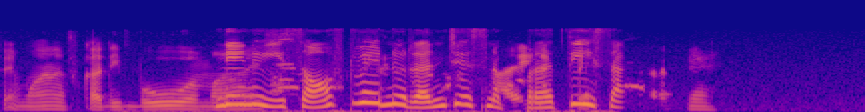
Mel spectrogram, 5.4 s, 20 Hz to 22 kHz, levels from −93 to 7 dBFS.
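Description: It's a speech clip with an echo leak: a faint delayed copy of the speech, about 15 to 25 dB down and trailing by 319 ms, surfaces at 1.67–1.89, 2.08–2.17, 2.40–2.44, 2.76–2.81 and 3.93–4.02 s. That's likely a far-end speakerphone whose echo canceller let some of its pickup slip back. From 2.70 to 4.34 s the main talker also gets pushed down, dipping by as much as about 20 dB for around one and a half seconds in all. That's speech suppressed in double talk, likely the canceller ducking everything while both sides overlapped.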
